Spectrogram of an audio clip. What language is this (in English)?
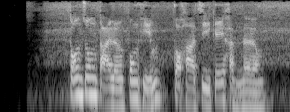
Cantonese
